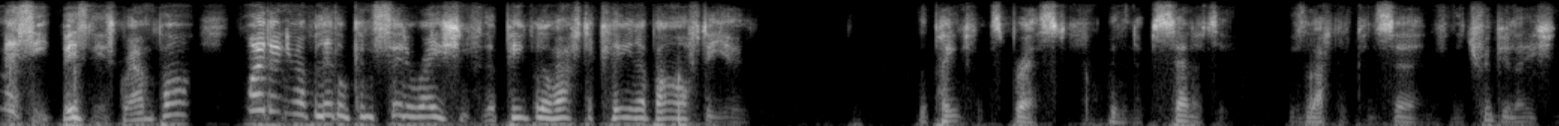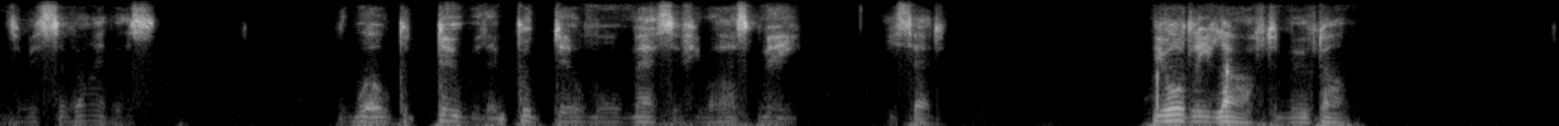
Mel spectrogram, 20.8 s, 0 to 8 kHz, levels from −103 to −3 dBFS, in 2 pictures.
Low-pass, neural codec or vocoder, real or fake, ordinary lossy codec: 7.2 kHz; none; real; Opus, 32 kbps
